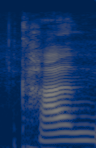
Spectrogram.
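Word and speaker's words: 간: say this means liver kan means liver liver liver this is very short we already covered this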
